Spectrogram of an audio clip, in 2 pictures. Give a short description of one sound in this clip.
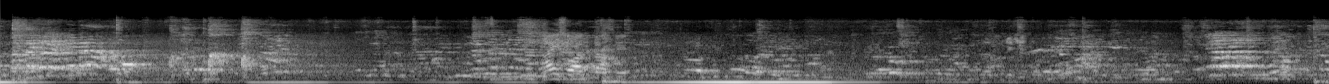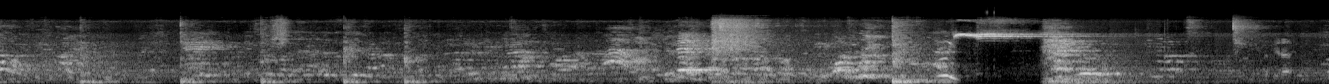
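A crowd of young people chatters and shouts outdoors.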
